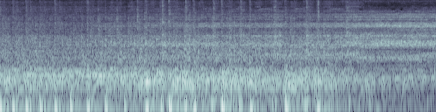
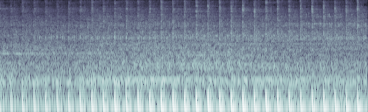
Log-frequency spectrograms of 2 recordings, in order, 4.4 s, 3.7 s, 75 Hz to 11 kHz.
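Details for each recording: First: Barn-find 1973 John Deere 140 H3 garden tractor, sat about 20 years, just revived and warmed up a little: slow, lumpy idle with uneven loping thumps barely keeping it running; idle speed set way too low, PTO works. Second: Barn-find 1973 John Deere 140 H3 tractor that sat about 20 years, after a carb kit, fuel line and filter: an even, steady thump at about three beats a second with no misses; a smooth, normal idle.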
